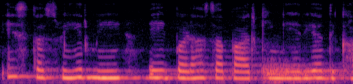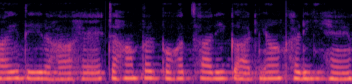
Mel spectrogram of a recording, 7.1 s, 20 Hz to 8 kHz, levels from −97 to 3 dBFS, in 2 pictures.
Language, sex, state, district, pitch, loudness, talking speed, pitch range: Hindi, female, Uttar Pradesh, Etah, 235 Hz, -28 LUFS, 160 wpm, 230-250 Hz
